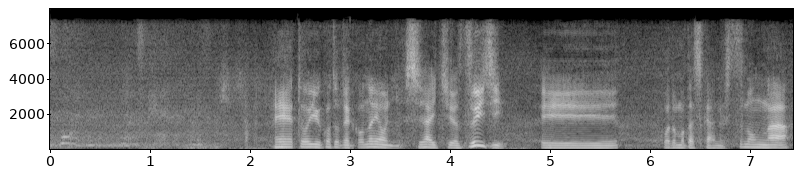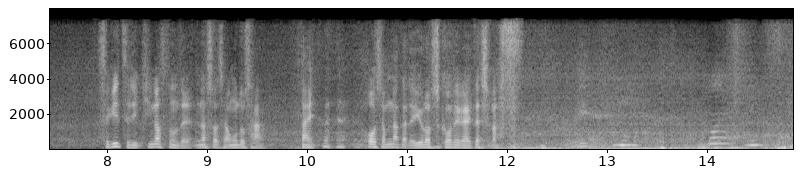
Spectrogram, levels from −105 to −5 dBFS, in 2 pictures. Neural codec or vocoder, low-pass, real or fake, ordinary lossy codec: codec, 16 kHz in and 24 kHz out, 0.9 kbps, LongCat-Audio-Codec, fine tuned four codebook decoder; 7.2 kHz; fake; AAC, 48 kbps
